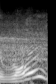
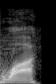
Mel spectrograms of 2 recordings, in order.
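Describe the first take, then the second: First: The name is said with a plain English sound. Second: The name is said with a French-Canadian sound. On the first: "I bet around here, though, they say Roy" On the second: "I give the Canadian pronunciation there"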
